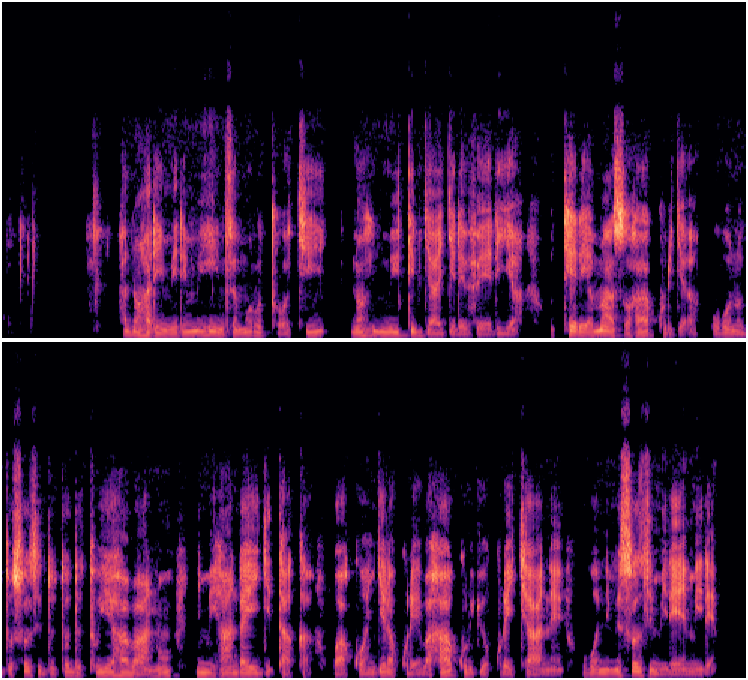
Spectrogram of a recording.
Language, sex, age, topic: Kinyarwanda, male, 25-35, agriculture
